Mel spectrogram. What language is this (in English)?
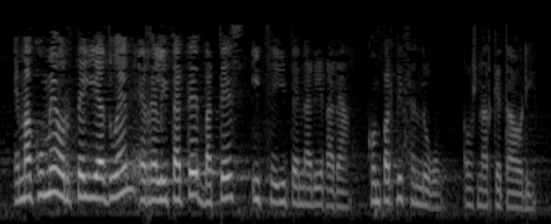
Basque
